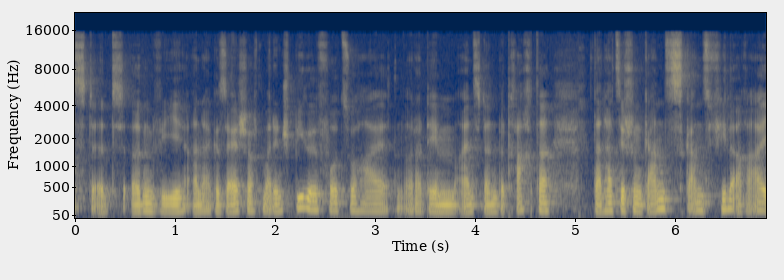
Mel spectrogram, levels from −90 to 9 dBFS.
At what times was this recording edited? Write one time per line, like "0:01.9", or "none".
none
